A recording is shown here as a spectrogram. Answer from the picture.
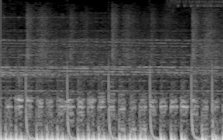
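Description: Psytrance music: a throbbing electronic bass runs unbroken for about a second and a half, then the regular pounding kick-drum pattern comes back near the end.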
